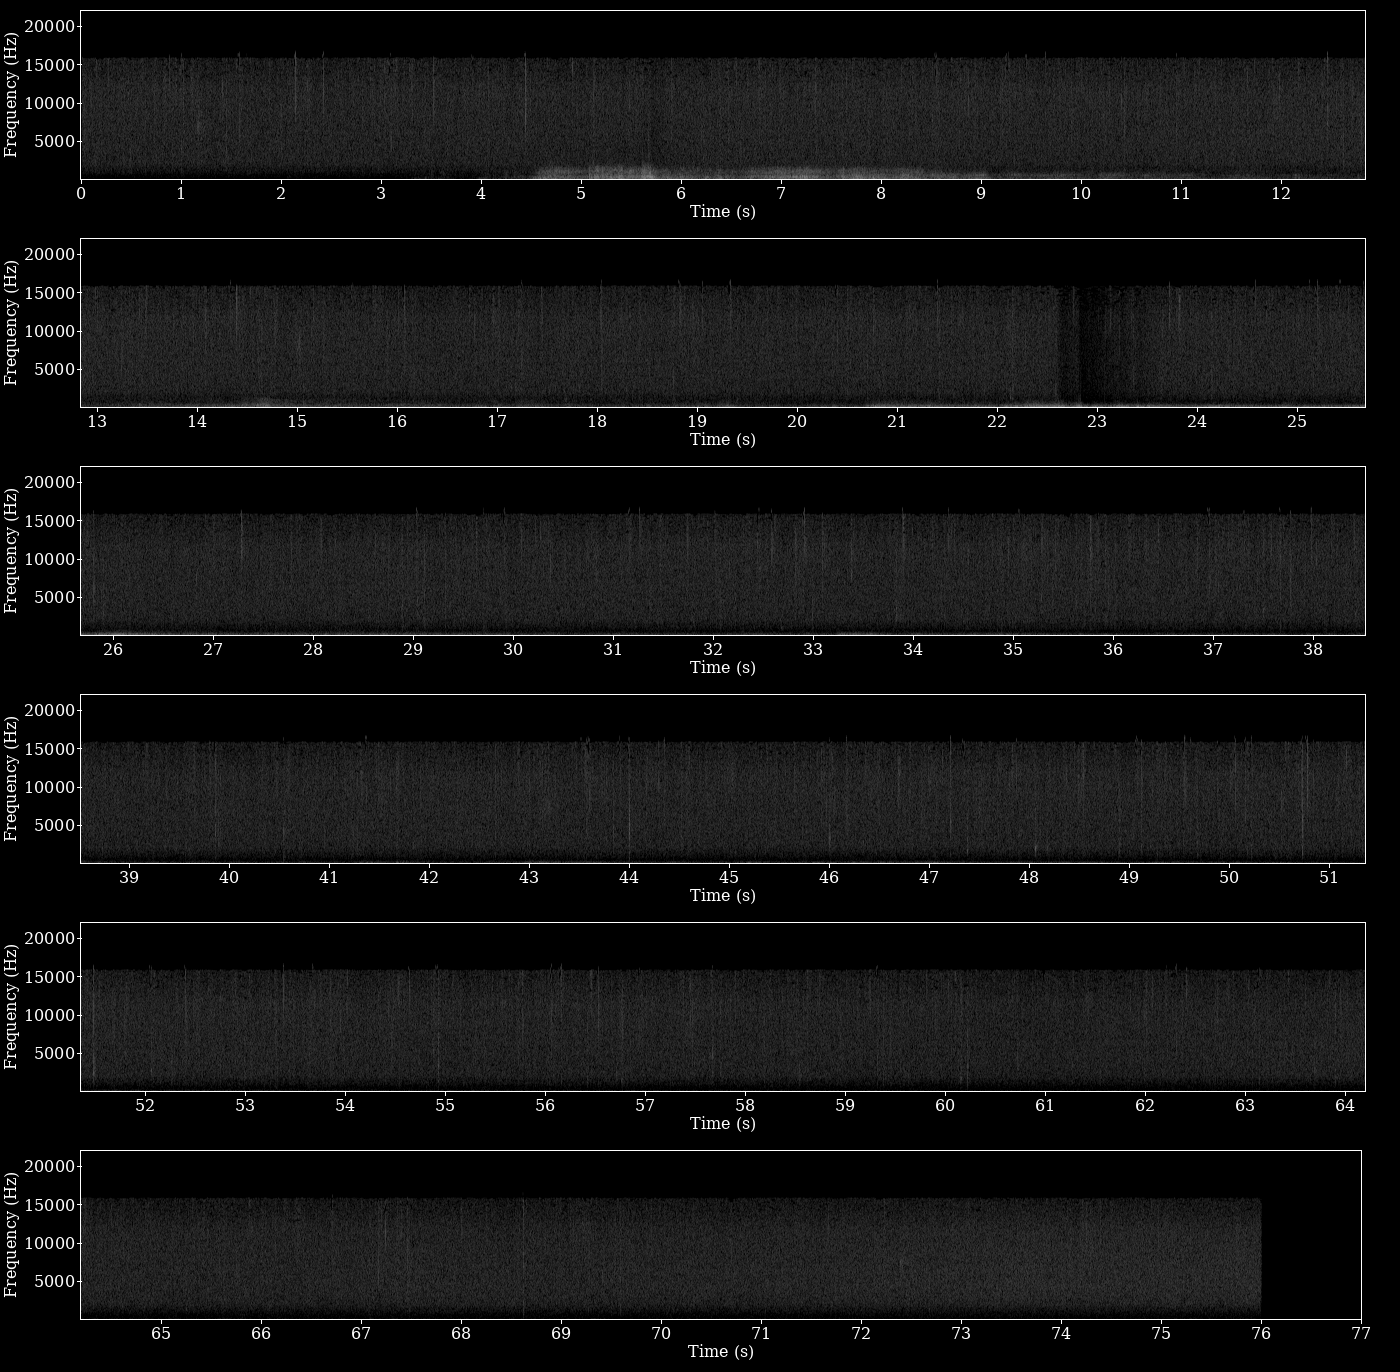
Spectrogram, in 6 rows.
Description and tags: This is a field recording, done using a ZOOM H6 with attached stereo mic.
The limiter (general type) was activated on the channel.
This is the raw recording without any EQ or dynamics added. A quick normalization gave a nice, rich signal that you might be able to use for any purpose. Apply a low pass filter to cut out the rain. Well, enjoy.
More of this will be uploaded.
thunder, rain, nature, lightning, thunderstorm, field-recording, thunderclap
